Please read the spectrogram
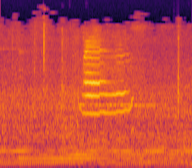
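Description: A cat meows once, a short meow about a second in that bends slightly up at the end, over soft sustained background music.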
